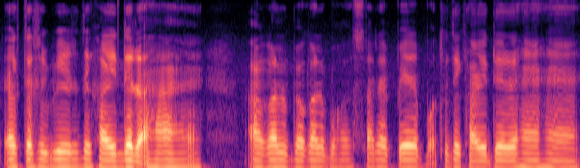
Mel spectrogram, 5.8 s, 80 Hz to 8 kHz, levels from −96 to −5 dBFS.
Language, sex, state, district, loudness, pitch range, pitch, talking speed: Hindi, male, Bihar, Patna, -21 LUFS, 115-125 Hz, 120 Hz, 145 wpm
